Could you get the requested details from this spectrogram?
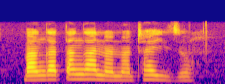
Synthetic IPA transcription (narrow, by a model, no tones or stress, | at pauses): baŋɡat̪ʼaŋɡananatʰaiːd͡zɔ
